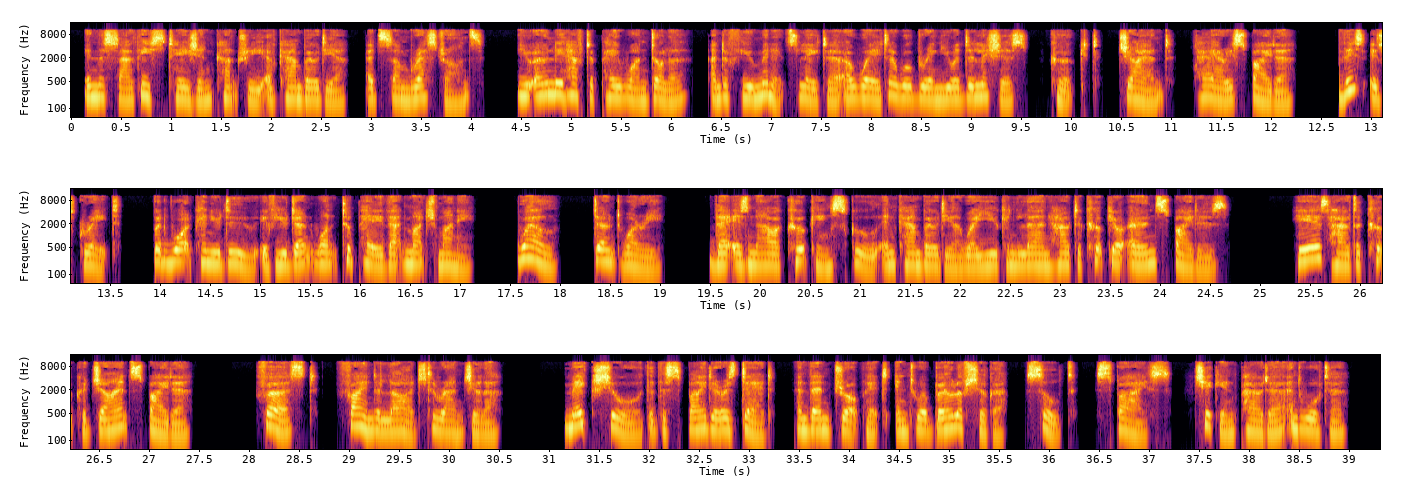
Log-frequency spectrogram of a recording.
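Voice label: British; cook spiders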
